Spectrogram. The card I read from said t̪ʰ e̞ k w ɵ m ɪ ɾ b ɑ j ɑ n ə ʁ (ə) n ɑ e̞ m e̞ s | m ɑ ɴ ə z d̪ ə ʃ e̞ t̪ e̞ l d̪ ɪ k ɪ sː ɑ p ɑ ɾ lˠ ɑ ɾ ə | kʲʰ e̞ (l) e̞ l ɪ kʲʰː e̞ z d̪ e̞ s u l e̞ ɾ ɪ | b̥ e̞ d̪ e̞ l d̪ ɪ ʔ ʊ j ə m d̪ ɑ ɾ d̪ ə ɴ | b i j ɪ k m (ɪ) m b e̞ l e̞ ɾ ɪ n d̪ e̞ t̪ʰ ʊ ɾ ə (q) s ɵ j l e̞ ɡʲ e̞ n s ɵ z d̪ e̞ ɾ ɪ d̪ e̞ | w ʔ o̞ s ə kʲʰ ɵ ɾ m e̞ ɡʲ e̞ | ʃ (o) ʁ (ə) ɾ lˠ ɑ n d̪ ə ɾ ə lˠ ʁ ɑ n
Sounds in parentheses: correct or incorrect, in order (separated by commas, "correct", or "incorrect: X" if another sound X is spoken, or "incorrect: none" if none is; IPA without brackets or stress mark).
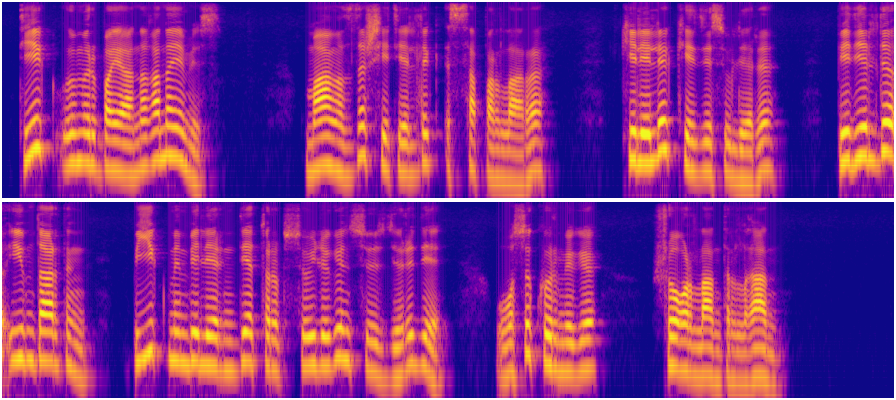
incorrect: ɑ, correct, correct, incorrect: p, correct, correct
